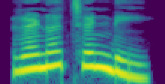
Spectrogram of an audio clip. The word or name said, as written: ರಣಚಂಡಿ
